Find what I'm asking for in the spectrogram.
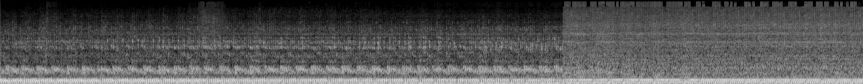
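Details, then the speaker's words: Corvette C6 at first start after installing AMT Vulcan motor mounts, with spark plugs done, cats reconnected and an exhaust clamp fixed: settles into a steady, even idle with a smooth pickup, no knocks or clunks. Normal idle. "Everything sounds good. Everything's running good."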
